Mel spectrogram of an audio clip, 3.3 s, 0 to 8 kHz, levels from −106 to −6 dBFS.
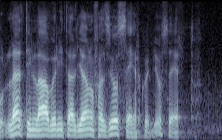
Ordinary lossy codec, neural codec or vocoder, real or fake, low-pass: none; none; real; none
